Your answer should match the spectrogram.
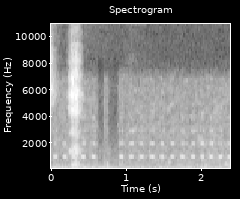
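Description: A short breathy noise about a third of a second in, then near silence with only a faint steady high tone.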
